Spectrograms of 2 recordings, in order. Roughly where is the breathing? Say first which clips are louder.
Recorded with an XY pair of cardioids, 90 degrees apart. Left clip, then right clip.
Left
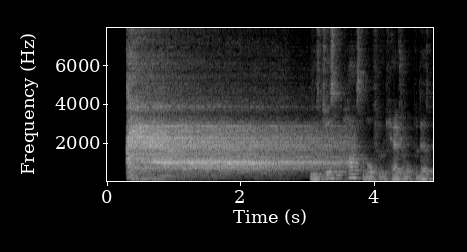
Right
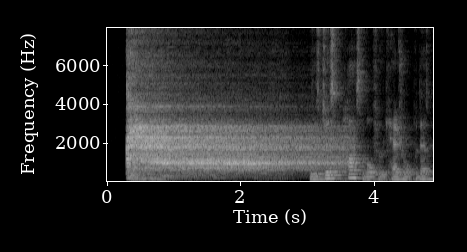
Right 1 dB; ahead right.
